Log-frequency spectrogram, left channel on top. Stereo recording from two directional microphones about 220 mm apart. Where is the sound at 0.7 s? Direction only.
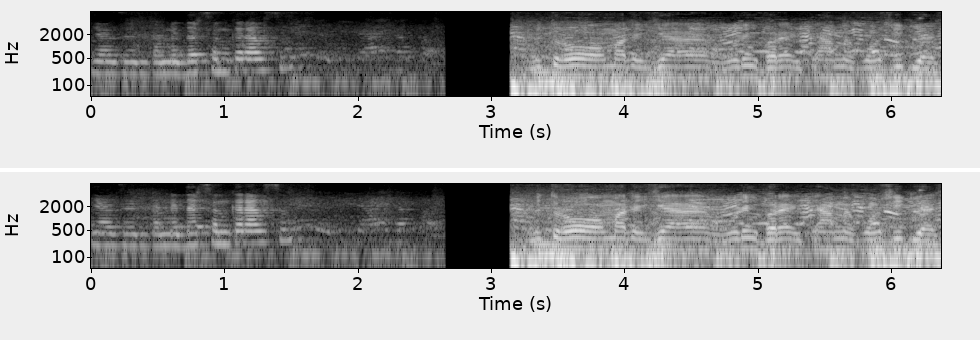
15° right (ahead or behind).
